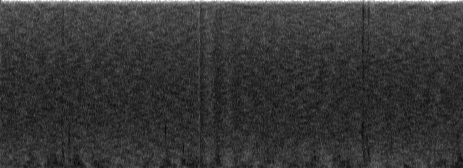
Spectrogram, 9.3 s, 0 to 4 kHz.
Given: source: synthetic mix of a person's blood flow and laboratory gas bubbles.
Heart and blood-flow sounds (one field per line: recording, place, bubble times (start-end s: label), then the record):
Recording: Doppler ultrasound of blood flow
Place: precordium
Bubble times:
0.97-1.04 s: bubbles
1.20-1.29 s: bubbles
3.27-3.35 s: bubbles
3.62-3.70 s: bubbles
5.15-5.71 s: bubbles
7.21-7.42 s: bubbles
7.80-7.85 s: bubbles
From the record:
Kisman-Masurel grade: 123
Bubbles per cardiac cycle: 1 to 2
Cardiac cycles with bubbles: 10 to 50%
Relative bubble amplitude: loud (0.450 to 0.775)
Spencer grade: 2 (many but less than half of the cardiac periods contain bubble signals, singularly or in groups)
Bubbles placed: anywhere in the cardiac cycle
